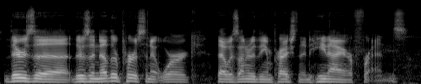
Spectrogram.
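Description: Foul-mouthed bright young man. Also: mid-range voice, fast, clear, resonant tone. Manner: swears a lot, animated storytelling. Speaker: podcast co-host. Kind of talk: crude casual chat.

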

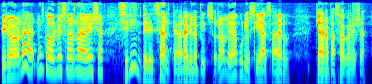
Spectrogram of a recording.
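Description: Young Argentine male host, casual slangy storyteller, smooth tone, dull recording. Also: fairly high pitch, animated, fast, a bit bright. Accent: Argentine Rioplatense Spanish. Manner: rambling, loose, slangy, many fillers. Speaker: podcast host.

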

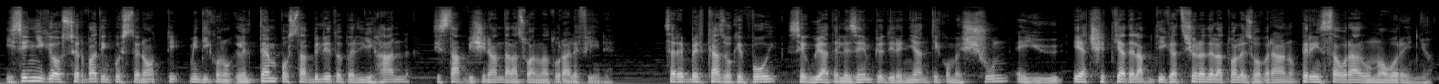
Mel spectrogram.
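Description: A man's voice: fairly low pitch, fairly even intonation, fairly quick, soft background music, natural voice. A man voicing a cunning elderly male court minister who speaks courteously and persuasively.

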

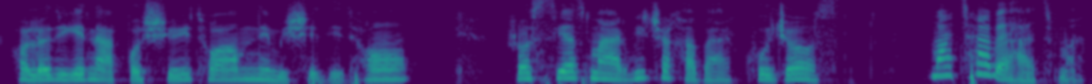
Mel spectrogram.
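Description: A tired but tender young husband, as a woman reads him in an audiobook, asking gentle, coaxing questions. The voice sits low. The recording is dull, lo-fi and dry. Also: expressive, no room sound, lightly acted. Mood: caring. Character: weary young husband, caring and worried.

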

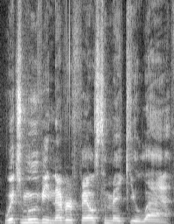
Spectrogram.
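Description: High-voiced, giggly young-sounding man. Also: normal speed. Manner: giggly, excitable, trailing off mid-sentence. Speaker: podcast guest. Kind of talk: casual chat.

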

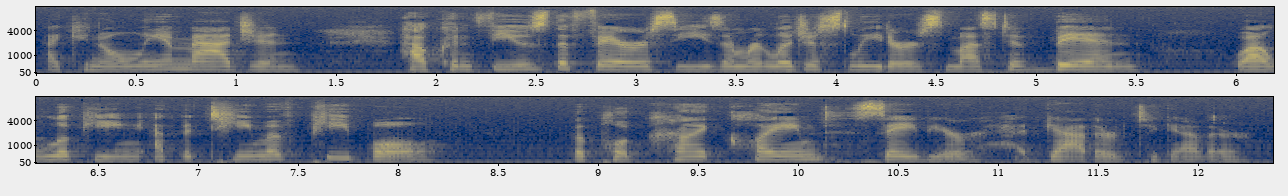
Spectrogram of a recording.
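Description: Sniffly woman preaching to a congregation, earnest and a bit halting, mid-pitched voice. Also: steady tone. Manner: earnest, halting, with many fillers. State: sniffly, recovering from a virus. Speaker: lay preacher. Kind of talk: church sermon.

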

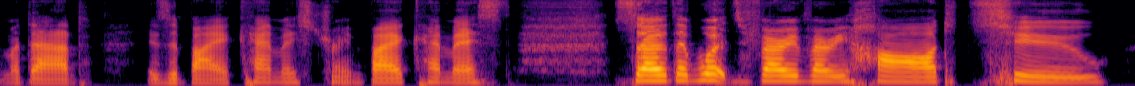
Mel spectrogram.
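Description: A woman's voice: lowish voice, clear, resonant tone, no room sound, rough recording. A woman, a podcast guest telling her life story in a chatty way over a call. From England. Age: 50s. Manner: laughs often, warm and chatty, restarts sentences. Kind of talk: casual interview over a call.

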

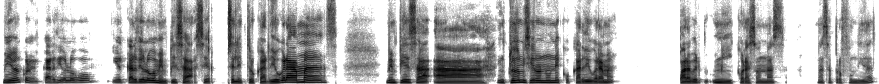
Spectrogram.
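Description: A young man telling a personal story in a halting, emotional way, full of repeated restarts. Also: on the high side, dark tone, no echo.

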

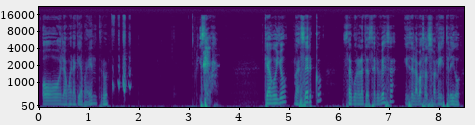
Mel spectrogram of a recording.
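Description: A man with a Chilean accent, co-hosting a casual chat and telling a story in an animated, slangy way. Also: fairly quick, pauses often, no room sound, studio quality. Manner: animated, slangy, acts out quotes in a high voice. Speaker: podcast co-host.

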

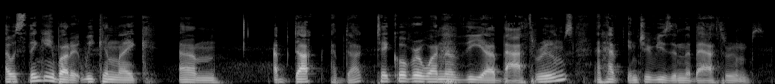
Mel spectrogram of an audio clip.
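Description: A man hosting a casual radio chat show, hoarse from a cold and rambling as he searches for words. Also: on the low side, normal speed, darkish tone, no echo.

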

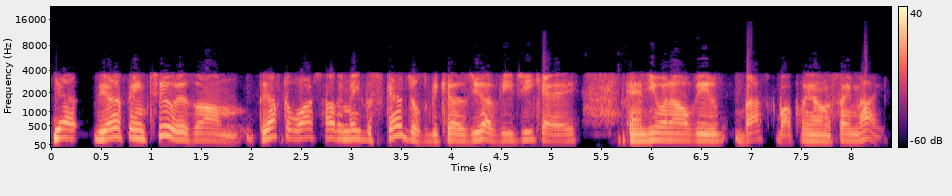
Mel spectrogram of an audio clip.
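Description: A man's voice: on the high side, brisk. A man calling in to a sports talk radio show over the phone, asking a plain-spoken question. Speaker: caller. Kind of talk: casual call-in chat. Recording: muffled phone line.

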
